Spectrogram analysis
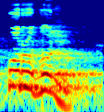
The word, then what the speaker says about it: কুরবানি: কুরবান এটা মূল শব্দ এখান থেকে উর্দু বা ফার্সি উচ্চারণ আমরা করি কুরবানি অর্থাৎ যার মাধ্যমে আমরা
